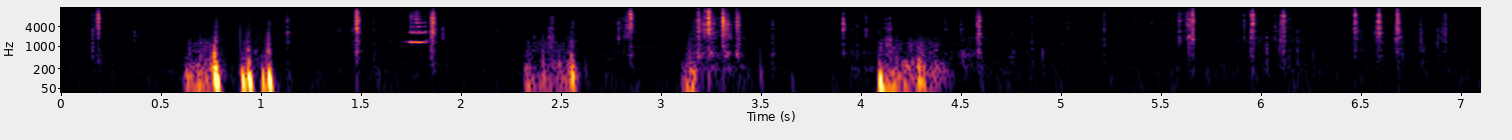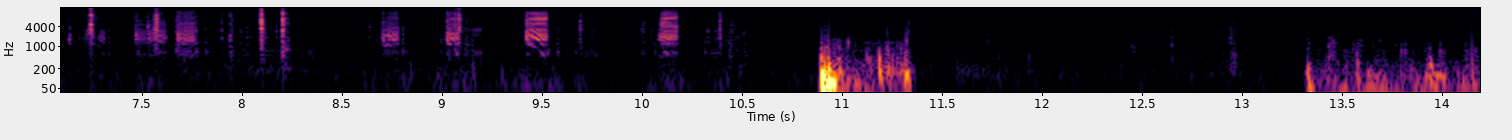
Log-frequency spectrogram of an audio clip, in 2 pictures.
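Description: Ratchet tie-down straps being cinched around a tree trunk: irregular clicks from the ratchet and metal rattling of the strap hardware, with a few dull knocks.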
